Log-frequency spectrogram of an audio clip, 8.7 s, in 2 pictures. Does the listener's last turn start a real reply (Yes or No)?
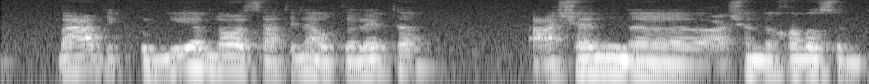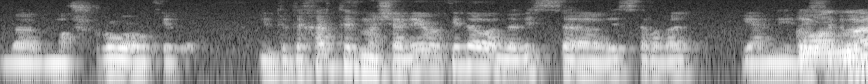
Yes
